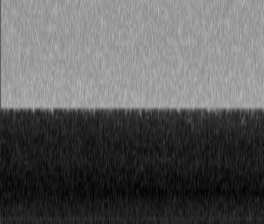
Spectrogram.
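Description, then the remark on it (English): Steady, even rushing of water from a woodland stream at Hackfall tumbling over a series of small cascading waterfalls down towards a river, a continuous hiss with no pauses, fairly soft, with no voices. “because once again, as we're leaving the river behind, here at Hackfall, the only way is up, as we follow another stream with a series of cascading waterfalls heading in the opposite direction to me, down towards the river.”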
